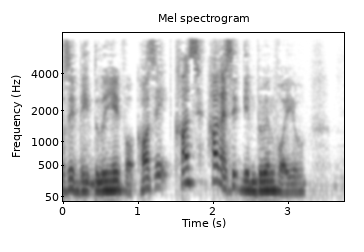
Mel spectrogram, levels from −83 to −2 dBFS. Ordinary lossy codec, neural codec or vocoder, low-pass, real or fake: MP3, 32 kbps; codec, 16 kHz, 0.5 kbps, X-Codec, HuBERT features, trained on balanced general audio; 7.2 kHz; fake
